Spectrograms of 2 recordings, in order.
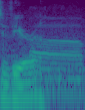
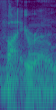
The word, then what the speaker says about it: Vyra: And those realm names are Ariat, Thought it was Vera, but Vyra is how you say it Lotharia, apparently.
